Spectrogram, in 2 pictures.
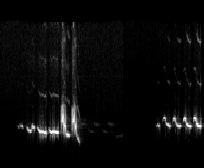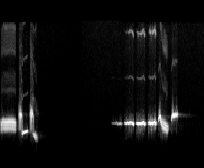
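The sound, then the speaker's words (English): A warbler sings from high in the canopy of an Olympic conifer forest: three separate phrases of high, slightly nasal whistled notes, each a quick run that ends in a sharp flourish, with short silent gaps between. It sounds clear, with no talking. “These lovely high nasally whistles coming from way up in the canopy.”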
